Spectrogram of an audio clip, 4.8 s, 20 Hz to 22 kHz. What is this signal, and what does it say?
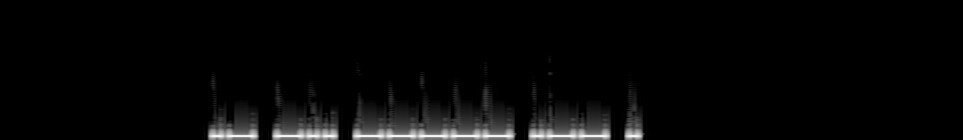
Morse code, heard as a keyed tone, about 30 wpm, 700 Hz. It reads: AD0WE
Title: Call Signs Repeated 2x - 30wpm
